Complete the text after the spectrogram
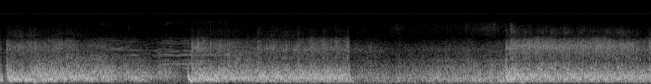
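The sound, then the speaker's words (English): Gunfire rattles in a dense, continuous barrage, loud and harsh, running in several sustained stretches whose level shifts abruptly rather than breaking into separate shots. “Do I shoot him? Do I not shoot him? Do I shoot him? Me shoot! Take that!”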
